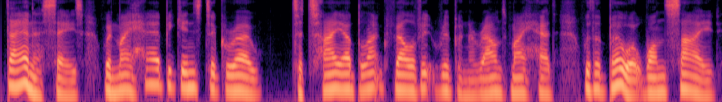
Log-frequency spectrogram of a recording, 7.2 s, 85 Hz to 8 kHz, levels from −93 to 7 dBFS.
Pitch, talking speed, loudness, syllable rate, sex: 140 Hz, 190 wpm, -17 LUFS, 4.5 syllables/s, male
